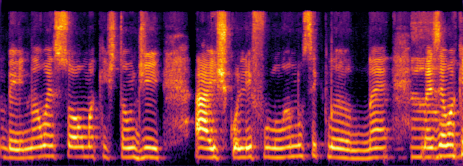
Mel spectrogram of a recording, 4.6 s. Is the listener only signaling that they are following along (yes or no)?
yes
